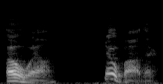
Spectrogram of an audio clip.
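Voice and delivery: plain reading voice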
